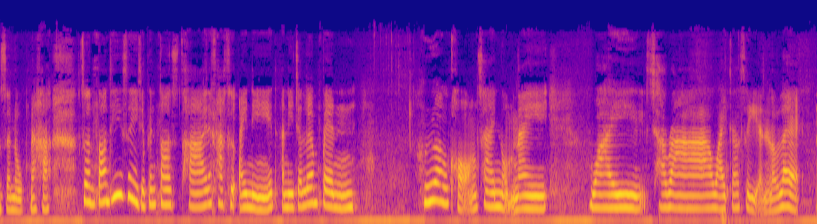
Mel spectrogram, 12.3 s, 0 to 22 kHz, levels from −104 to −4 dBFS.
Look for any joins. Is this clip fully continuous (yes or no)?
no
